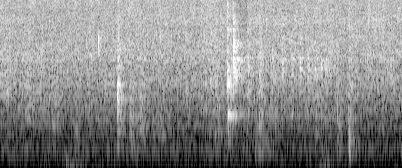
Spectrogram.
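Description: Food sizzling steadily in a frying pan on the stove, with a few sharp clicks. The loudest click comes a little past halfway.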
